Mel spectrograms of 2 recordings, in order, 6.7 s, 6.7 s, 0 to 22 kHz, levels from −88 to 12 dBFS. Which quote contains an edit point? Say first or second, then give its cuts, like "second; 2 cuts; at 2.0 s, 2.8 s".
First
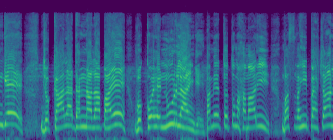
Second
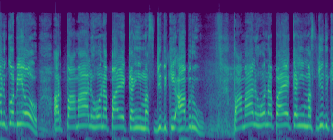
first; 1 cut; at 4.1 s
